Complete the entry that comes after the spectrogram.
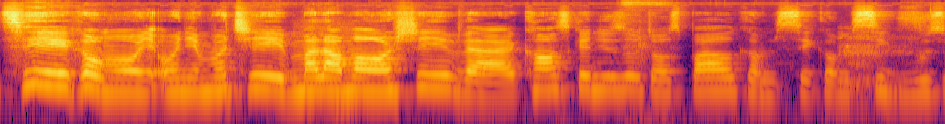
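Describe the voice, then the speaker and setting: A woman at a moderate pace with fairly even intonation, on a very clean recording with a silent background. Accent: New Brunswick Acadian. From Acadia, New Brunswick (Bouctouche, southeast). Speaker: content creator. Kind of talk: podcast interview. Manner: hesitant, many fillers.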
